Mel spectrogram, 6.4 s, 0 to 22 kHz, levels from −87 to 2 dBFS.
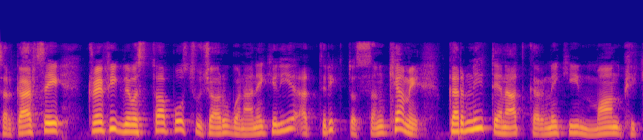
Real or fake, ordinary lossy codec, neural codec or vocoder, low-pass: fake; none; codec, 16 kHz, 1 kbps, X-Codec, WavLM features, trained on Multilingual LibriSpeech; 7.2 kHz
